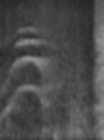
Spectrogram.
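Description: A pet cat named Cherry lets out a single short, rising-then-falling meow nearby, followed by a soft thump.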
